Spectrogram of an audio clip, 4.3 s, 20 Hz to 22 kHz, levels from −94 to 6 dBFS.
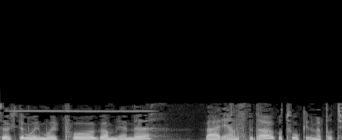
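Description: From start to finish the speech sounds watery and swirly, with a dull top end where nothing reaches above 5.8 kHz. S sounds turn into metallic chirps, and the starts of syllables smear. This is likely MP3 compression at a very low rate, which fits a bitrate of about 24 kbps. Short of bits, the encoder cuts the treble at a fixed frequency and drops weak frequency lines, which then flicker on and off from frame to frame.

From 0.0 to 2.0 s a thin, steady whistle at 4.6 kHz sits behind the speech, some 20 dB below it, and swells and fades slowly in level. This is a feedback whistle. The likely cause is a loudspeaker-to-microphone loop held right at the edge of feedback, so one high frequency keeps ringing without running away, then stops at 2.0 s.

From 2.83 to 3.23 s a burst of gritty, tearing crackle rides on the speech and then clears. This is processor overload crackle. For that stretch the processor kept missing its deadlines to deliver each small audio buffer, and each miss was filled with old audio that has hard edges at both ends. 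The texture fits around twenty missed buffers, each of roughly 10 ms.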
